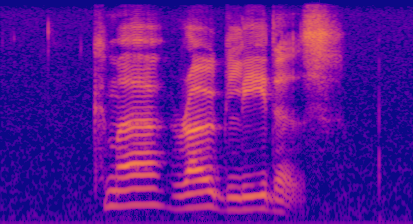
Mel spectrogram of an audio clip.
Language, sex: English, male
